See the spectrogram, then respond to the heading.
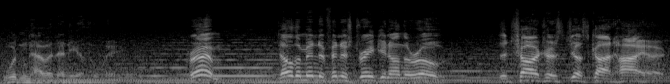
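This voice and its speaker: An actor playing a big, brash mercenary chief in a video game, blunt, casual and swaggering. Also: male voice, on the high side, big pitch swings, moderate pace, music in the background. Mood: commanding. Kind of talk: video game character dialogue.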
